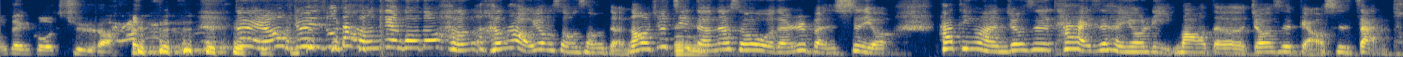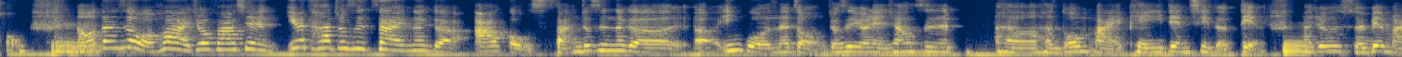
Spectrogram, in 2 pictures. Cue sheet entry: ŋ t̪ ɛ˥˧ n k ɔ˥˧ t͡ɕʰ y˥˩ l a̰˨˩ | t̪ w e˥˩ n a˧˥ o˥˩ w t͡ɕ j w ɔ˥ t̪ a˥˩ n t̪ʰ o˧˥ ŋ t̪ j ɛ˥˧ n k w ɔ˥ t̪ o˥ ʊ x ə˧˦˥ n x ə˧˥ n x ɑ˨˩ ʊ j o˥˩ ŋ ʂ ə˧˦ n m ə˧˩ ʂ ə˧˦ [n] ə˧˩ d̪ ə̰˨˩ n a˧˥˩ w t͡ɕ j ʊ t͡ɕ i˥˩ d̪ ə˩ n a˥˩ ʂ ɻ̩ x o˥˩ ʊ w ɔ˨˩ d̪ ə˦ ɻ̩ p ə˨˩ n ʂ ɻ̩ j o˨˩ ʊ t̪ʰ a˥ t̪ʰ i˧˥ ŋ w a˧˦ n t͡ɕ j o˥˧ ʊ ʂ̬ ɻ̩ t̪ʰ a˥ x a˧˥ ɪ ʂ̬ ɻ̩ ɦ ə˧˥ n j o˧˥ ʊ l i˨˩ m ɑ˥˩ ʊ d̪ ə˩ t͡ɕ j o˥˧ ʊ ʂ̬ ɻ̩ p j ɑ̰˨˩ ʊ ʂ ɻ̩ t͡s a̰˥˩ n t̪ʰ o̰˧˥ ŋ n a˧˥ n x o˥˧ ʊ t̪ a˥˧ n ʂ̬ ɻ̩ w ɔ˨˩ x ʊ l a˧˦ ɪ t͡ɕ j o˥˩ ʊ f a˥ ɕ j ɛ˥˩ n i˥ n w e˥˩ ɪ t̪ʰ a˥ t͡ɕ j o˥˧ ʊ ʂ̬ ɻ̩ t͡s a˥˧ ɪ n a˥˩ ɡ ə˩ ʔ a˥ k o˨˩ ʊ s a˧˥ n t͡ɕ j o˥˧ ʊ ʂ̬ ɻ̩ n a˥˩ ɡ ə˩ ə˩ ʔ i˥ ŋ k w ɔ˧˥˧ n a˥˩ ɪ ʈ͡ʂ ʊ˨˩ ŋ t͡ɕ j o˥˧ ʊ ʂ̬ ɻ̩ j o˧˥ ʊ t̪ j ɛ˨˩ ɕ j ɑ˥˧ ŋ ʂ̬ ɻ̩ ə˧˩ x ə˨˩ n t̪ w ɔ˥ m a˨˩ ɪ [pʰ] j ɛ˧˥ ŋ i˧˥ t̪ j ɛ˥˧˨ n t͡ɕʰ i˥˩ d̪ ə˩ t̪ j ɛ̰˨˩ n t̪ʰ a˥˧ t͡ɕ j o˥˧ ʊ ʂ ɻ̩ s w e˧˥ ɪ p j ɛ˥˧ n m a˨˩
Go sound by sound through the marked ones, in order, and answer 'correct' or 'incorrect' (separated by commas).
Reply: incorrect, correct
